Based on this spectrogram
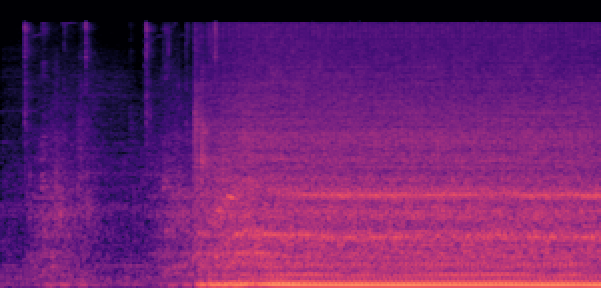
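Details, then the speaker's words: Yamaha NMAX scooter with indicator light staying on, reassembled and started after work: catches after a couple of seconds and settles into a fast, steady drone that never drops to a slow idle; rpm still too high, to be rescanned for fault codes. "Nah ini masih terlalu tinggi ya untuk R pm-nya kita harus cek kembali ini setelah kita hidupkan ini nyala lagi ya dan RPM mesin masih tinggi"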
